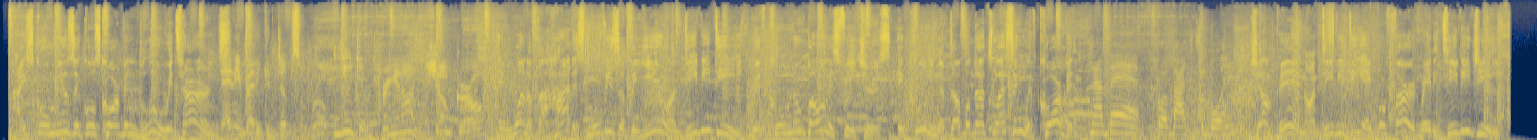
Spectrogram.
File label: trailer spot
